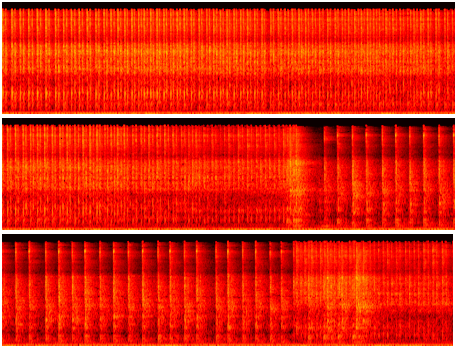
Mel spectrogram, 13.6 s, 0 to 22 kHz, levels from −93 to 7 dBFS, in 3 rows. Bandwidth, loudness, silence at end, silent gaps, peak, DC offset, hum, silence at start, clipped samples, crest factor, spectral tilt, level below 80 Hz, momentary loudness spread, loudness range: 17.5 kHz; -24 LUFS; 0 s; none; -2 dBFS; under 0.1%; none; 0 s; under 0.1%; 24 dB; 1 dB/octave; -44 dBFS; 10 LU; 8 LU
